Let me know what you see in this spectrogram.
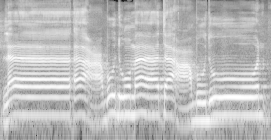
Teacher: Ain itu diucapkan bukan dengan menahan suaranya, mengalirkan suaranya, namun dengan aliran yang sedang. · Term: Bainiyah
